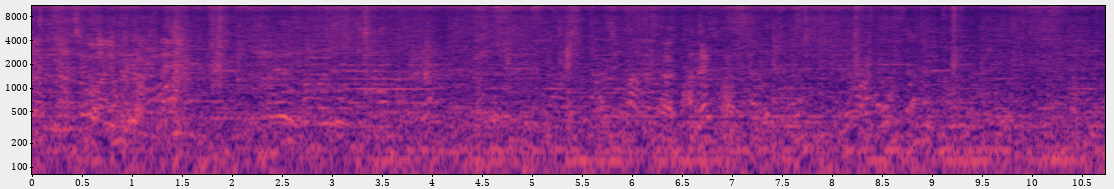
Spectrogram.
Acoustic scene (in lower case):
crowded indoor space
